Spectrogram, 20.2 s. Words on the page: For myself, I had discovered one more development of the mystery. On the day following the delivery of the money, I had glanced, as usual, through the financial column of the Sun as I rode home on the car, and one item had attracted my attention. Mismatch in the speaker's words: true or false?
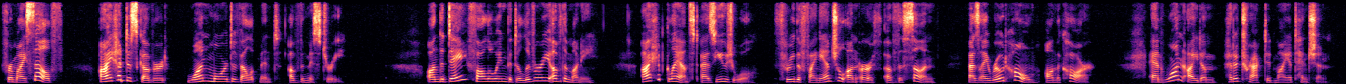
true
